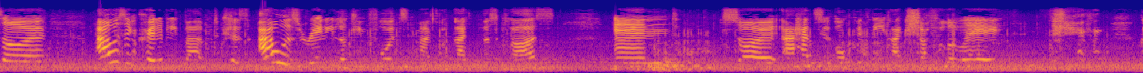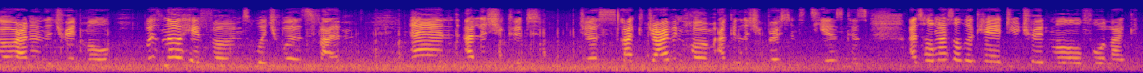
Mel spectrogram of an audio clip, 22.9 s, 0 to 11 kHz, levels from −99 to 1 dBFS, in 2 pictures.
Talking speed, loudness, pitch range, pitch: 150 wpm, -22 LUFS, 235-300 Hz, 270 Hz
